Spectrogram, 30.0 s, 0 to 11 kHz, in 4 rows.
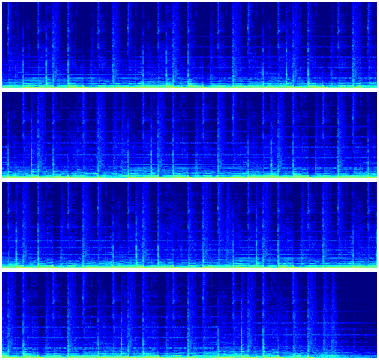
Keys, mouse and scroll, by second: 0.8-1.5 drag, 2.1 click, 3.0 click, 4.0 click, 5.3 click, 18.2 click, 22.4 click, 23.4 click, 25.5 click, 26.5 click, 27.0 click, 28.4 click, 28.4 w.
